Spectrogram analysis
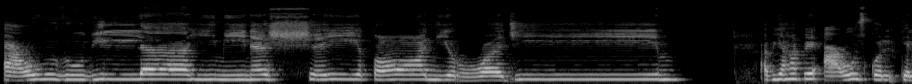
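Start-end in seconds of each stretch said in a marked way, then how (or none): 0.0-6.8 very slow chanted recitation; measured Quranic chant with long held vowels. Shown as a demonstration. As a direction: draw out every syllable of the recitation. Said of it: "pronunciation ویسے ہو".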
